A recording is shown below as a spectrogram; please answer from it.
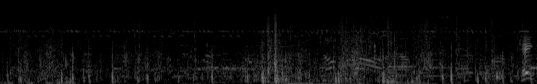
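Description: Horse hooves clip-clop at a steady walking pace through a frontier town in the New Austin region of Red Dead Redemption, moderately close, with a voice talking over the hoofbeats.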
